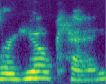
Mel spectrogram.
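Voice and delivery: soft, unsmiling concern; dead serious. Retold or imitated. Unsmiling woman checks on her after the fall, dead serious. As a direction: quote her quietly with no trace of a smile. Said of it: "so serious, she never smiled".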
